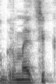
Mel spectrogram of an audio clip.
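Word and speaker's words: Krmenčík: Αυτά από τον κόσμο για το Μιχαλάκη τον Κρουμέτσικ, ο οποίο, ε, παιδιά, νομίζω τον λέμε ήδη λάθο, Έχω την εντύπωση ότι κάπου διάβασα ότι τονίζεται το όνομά του στο «ρ» στην αρχή.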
